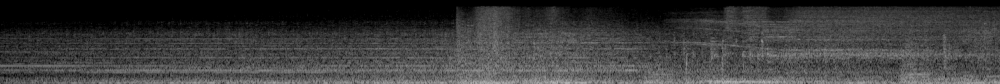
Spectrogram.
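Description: Background music over the low engine rumble of a large many-wheeled truck, growing louder as it approaches, with a whoosh about five seconds in.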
